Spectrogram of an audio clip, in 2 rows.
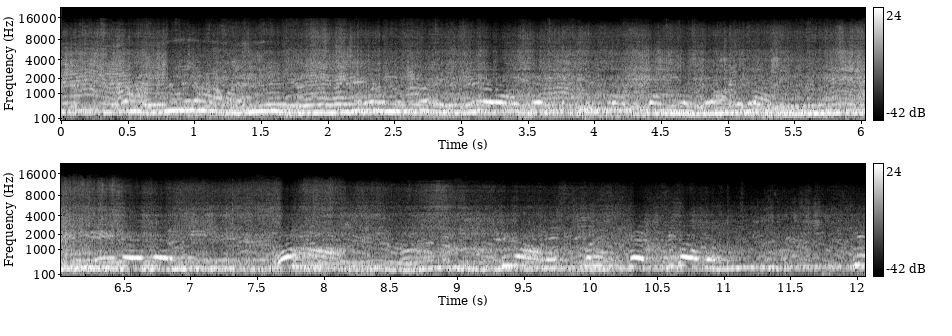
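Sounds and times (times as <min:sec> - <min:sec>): race car engines revving: 0:00.0 - 0:12.0.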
